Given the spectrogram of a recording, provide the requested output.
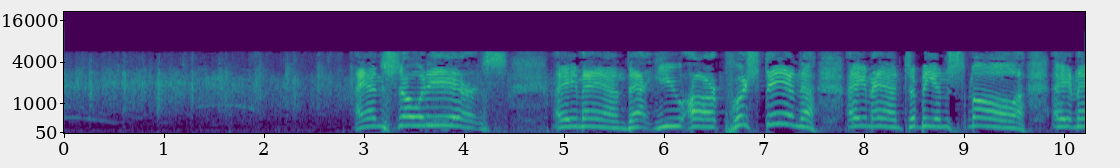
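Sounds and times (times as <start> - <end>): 
audience clapping hands: 0.0 - 5.2
speech: 2.9 - 10.2.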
